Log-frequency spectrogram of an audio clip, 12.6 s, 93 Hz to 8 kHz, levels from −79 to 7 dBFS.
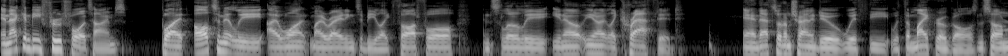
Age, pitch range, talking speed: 30-49, 90-115 Hz, 195 wpm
